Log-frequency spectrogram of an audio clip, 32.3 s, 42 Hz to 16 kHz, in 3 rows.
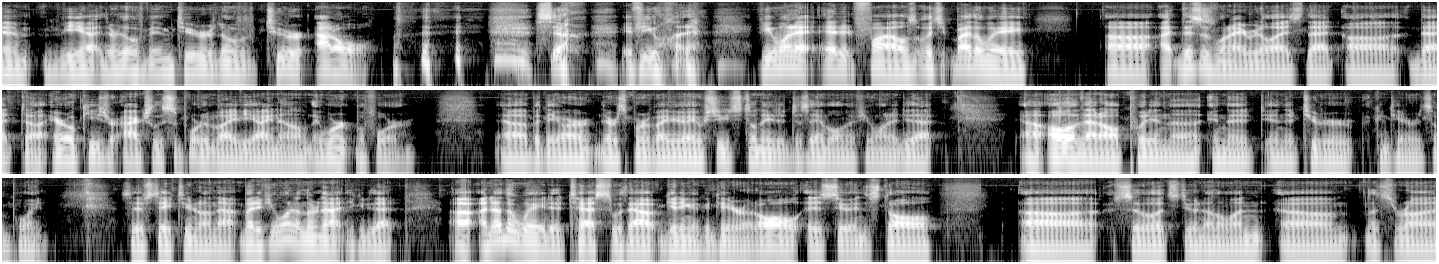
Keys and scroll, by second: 0.0-2.3 typing, 4.2-10.2 typing, 10.3 Return, 10.8 Return, 10.9 Return, 11.5 Up, 11.7 Up, 11.8 Up, 12.0-13.4 typing, 13.5 Right, 13.6 Right, 13.8 Up, 14.0 Up, 14.2 Right, 14.4 Right, 14.5 Right, 14.7 Right, 15.0 Left, 15.2 Left, 15.8 Down, 16.2 Down, 16.7 Up, 16.8 Up, 17.1 Down, 17.3 Down, 18.3-25.1 typing, 26.1-27.2 typing, 28.3-32.2 typing.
